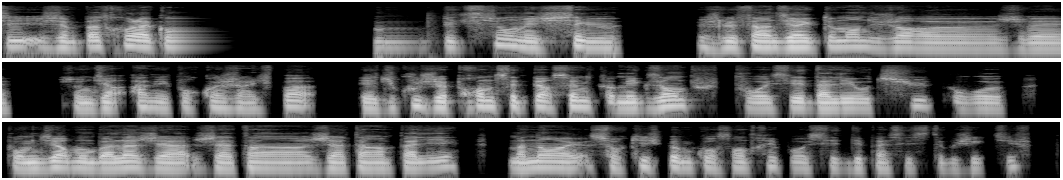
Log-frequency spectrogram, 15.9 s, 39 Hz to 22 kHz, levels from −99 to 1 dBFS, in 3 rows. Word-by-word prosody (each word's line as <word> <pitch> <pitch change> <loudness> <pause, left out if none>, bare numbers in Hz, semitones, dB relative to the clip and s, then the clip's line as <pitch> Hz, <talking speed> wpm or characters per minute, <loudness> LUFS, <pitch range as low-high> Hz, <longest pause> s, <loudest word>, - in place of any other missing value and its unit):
c'est - - -5
j'aime 130 -1 -1
pas 140 +2 +3
trop 155 - +1
la 135 - +7 0.9
compétition, 125 +6 -6
mais 130 -3 +2
je 115 - 0
sais 150 - +3
que 120 -2 -1 0.4
je 130 -2 -7
le 130 - +3
fais 125 +2 +3
indirectement 130 +2 +4
du 130 - -4
genre, 120 -1 +1
heu, 110 -1 -2
je 105 +1 -9
vais 110 -1 -1 0.2
je - - -7
vais - - +1
me - - 0
dire: 120 +2 +1
«Ah 135 - +1
mais 120 - -3
pourquoi 125 +3 -5
j'arrive 115 -2 -6
pas?» 140 -1 +1 0.2
Et 115 - +1
du 120 +2 -8
coup, 155 - -2
je 130 -3 +2
vais 125 - +6
prendre 145 -2 +1
cette - - 0
personne 140 0 +3
comme 115 -1 -1
exemple, 140 +7 +2
pour 115 -2 -1
essayer 120 +2 +1
d'aller, 115 0 +4
au-dessus 115 +6 -4
pour, 115 -1 -3
heu, 110 - -4 0.3
pour 115 - -1
me 115 - +3
dire: 125 +1 +4
«Bon 120 - +1
bah 115 0 +4
là, 125 +2 +5
j'ai 115 -1 +1
a 110 0 +4
j'ai 110 +2 -1
atteint 115 0 +1
j'ai 115 +1 0
atteint 115 0 +1
un 115 - 0
palier. 120 +5 0 0.2
Maintenant, 125 +2 +3
heu, 120 - 0
sur 115 - -4
qui - - -5
je 130 - -11
peux 135 - +2
me 120 - -5
concentrer 120 +3 -5
pour 120 -2 -7
essayer 115 +1 -10
de - - -23
dépasser 115 -1 -7
cet 110 - -16
objectif?» 115 +6 -12
120 Hz, 270 wpm, -23 LUFS, 115-130 Hz, 0.9 s, la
